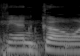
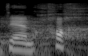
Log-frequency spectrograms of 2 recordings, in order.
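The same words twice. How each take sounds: First: The name is said in an American style. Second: The name is said in a Dutch-like style. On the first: The speaker calls it wrong. "it's okay to say Van Gogh in America" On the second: The speaker calls it right. "Van Gogh is really the better pronunciation"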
